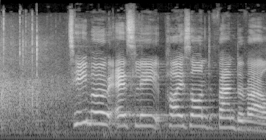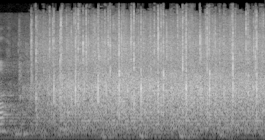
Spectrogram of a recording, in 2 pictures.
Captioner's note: applause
